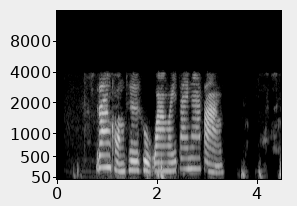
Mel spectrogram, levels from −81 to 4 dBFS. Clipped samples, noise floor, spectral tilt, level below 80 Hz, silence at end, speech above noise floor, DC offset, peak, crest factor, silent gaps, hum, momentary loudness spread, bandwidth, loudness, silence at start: under 0.1%; -49 dBFS; -9.5 dB/octave; -42 dBFS; 0 s; 30 dB; under 0.1%; -2 dBFS; 18 dB; 3.41-3.59 s; none; 10 LU; 4.2 kHz; -18 LUFS; 0.75 s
